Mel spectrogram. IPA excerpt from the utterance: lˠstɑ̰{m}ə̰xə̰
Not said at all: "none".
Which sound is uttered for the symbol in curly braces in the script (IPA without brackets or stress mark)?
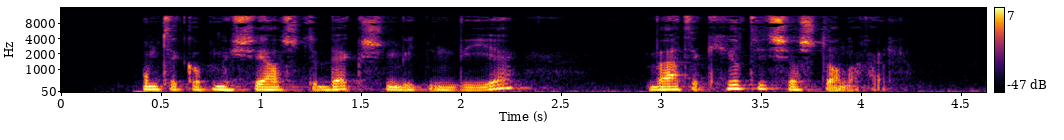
n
